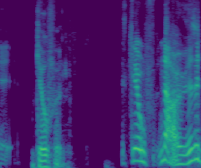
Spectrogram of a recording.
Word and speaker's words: Guildford: it Guildford you know you don't really pronounce it Heavy D I've noticed that though I've noticed people just say Guildford okay all right okay all right Guilford then I like Guildford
